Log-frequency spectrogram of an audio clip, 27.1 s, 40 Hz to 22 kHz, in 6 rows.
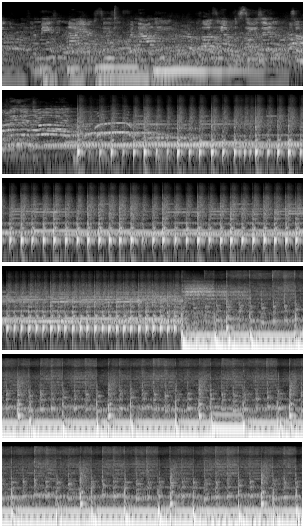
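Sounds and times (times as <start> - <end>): held synth notes: 0.0 - 27.0
heavy bass and steady beat: 5.4 - 27.0
snare drum build-up: 5.7 - 11.0.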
